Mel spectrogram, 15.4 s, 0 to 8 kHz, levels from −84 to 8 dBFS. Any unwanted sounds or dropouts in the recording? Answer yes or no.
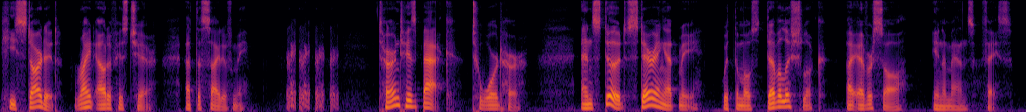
yes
